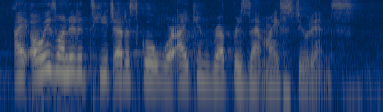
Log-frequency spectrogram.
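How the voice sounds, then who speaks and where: With a Spanish accent, a woman talks at a fairly quick pace in a fairly high pitch and a dark, mellow tone. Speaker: teacher. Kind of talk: prepared speech.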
